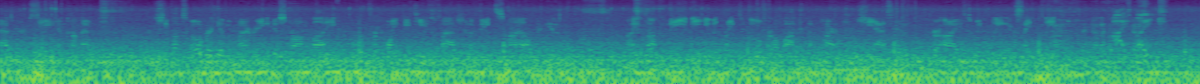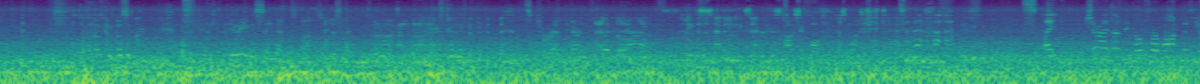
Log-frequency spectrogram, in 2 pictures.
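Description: Steady, loud low rumble of a car's road and engine noise heard inside the cabin at highway speed.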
